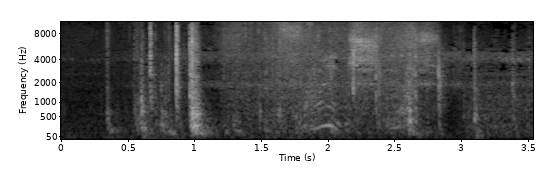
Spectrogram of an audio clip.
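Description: Car doors open and shut, a few sharp clicks and thumps spread over a few seconds, with shuffling movement and a mechanical whir in between, as people get out of the car and one takes the driver's seat.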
